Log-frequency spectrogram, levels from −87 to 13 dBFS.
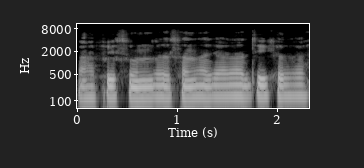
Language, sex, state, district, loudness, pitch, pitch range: Hindi, male, Uttar Pradesh, Deoria, -23 LUFS, 125 Hz, 120-130 Hz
